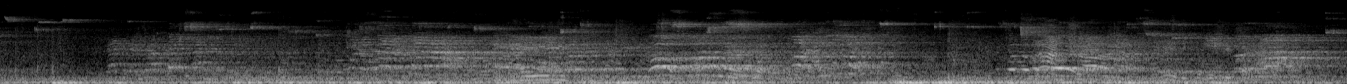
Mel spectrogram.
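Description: Sneakers squeak sharply on a wooden court.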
